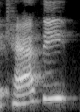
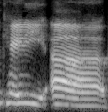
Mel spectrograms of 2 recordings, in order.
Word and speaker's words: Katie: And for saying my name correctly, too. Too many say Kathy. German Katie from.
